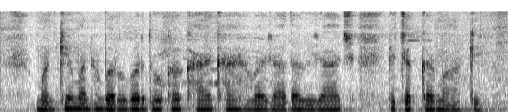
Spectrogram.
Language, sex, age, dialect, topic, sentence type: Chhattisgarhi, male, 18-24, Western/Budati/Khatahi, banking, statement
